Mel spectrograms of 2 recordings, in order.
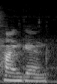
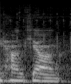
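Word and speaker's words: Han Geng: So if you're reading Hangyang, that's probably a subtitle or a fanfiction or a comment. It's HanGeng, how it should. But Koreans probably say Hangyang, but they never write it down like that. So yeah, so it's like weird, really. No, I don't really like to read it like that, but I do pronounce it like that.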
